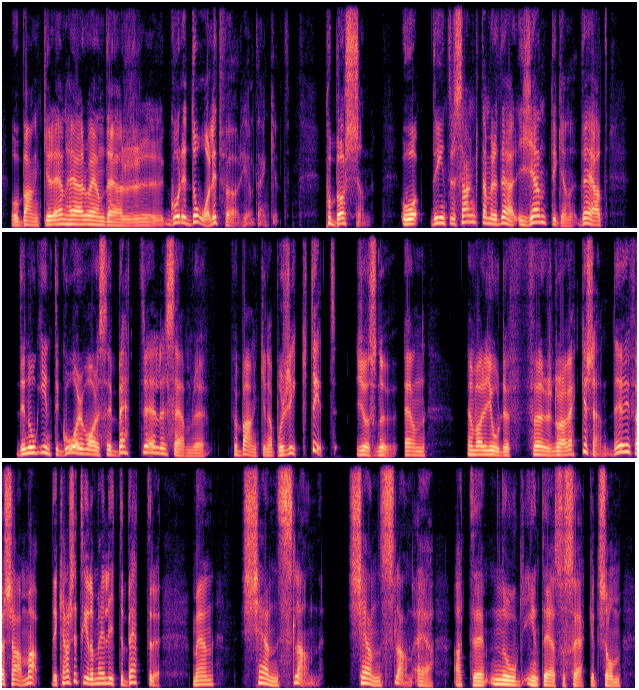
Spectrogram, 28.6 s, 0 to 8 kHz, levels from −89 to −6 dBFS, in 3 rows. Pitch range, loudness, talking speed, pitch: 125-185 Hz, -18 LUFS, 155 wpm, 150 Hz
